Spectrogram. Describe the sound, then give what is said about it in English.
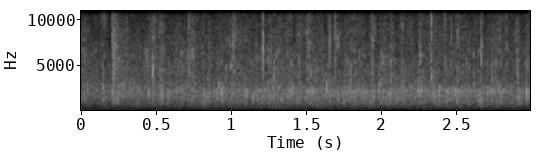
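Sustained applause from an audience for the Dream Keepers Initiative, a dense steady patter of many hands clapping at an even loudness for the full three seconds, with no voices standing out. “Clap it up for the Dream Keepers Initiative.”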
